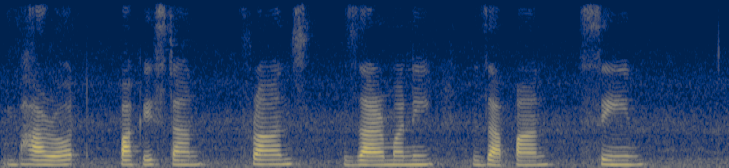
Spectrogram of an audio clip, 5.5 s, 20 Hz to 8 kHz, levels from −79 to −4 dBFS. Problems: constant background noise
